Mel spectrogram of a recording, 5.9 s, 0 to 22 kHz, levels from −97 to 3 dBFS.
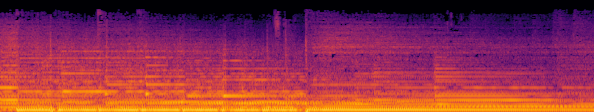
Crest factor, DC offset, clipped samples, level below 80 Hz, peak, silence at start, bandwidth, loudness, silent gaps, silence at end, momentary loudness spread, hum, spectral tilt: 8 dB; under 0.1%; under 0.1%; -28 dBFS; -6 dBFS; 0 s; 8.4 kHz; -15 LUFS; none; 0 s; 4 LU; 50 Hz at -40 dBFS; -8 dB/octave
